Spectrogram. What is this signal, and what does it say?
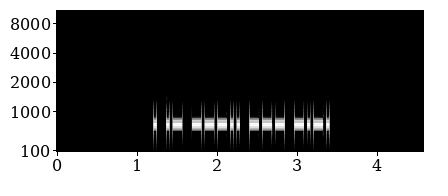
Morse code, heard as a keyed tone, about 30 wpm, 700 Hz. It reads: EA8OC
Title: DXCC-100 Call Signs - 5 Characters - Repeated 3x - 30wpm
